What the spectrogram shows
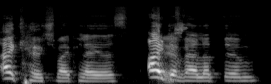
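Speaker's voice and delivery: loud, slow, grand, posh voice. Mocking a coach's quote about developing players: posh Calipari voice. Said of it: "that's my posh Calipari voice".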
